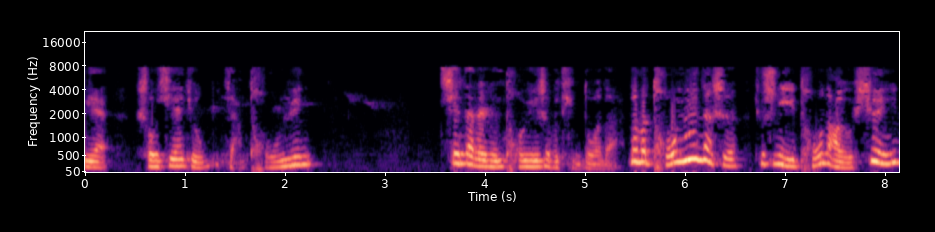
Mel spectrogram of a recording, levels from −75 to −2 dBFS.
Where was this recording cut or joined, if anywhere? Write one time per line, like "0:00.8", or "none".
0:05.4
0:06.6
